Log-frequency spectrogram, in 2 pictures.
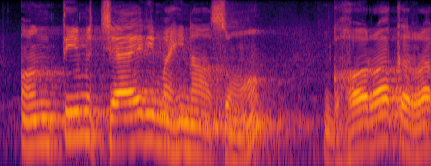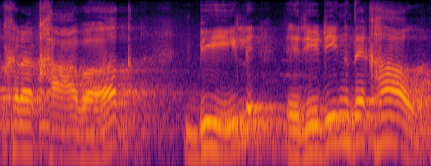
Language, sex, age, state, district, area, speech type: Maithili, male, 60+, Bihar, Madhubani, urban, read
